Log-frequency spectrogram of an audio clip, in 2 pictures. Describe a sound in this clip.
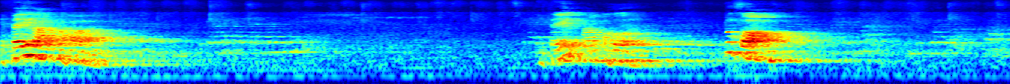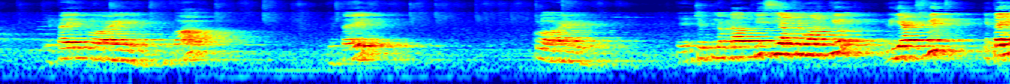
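A man speaks aloud in a calm, lecturing voice in an echoing room.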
